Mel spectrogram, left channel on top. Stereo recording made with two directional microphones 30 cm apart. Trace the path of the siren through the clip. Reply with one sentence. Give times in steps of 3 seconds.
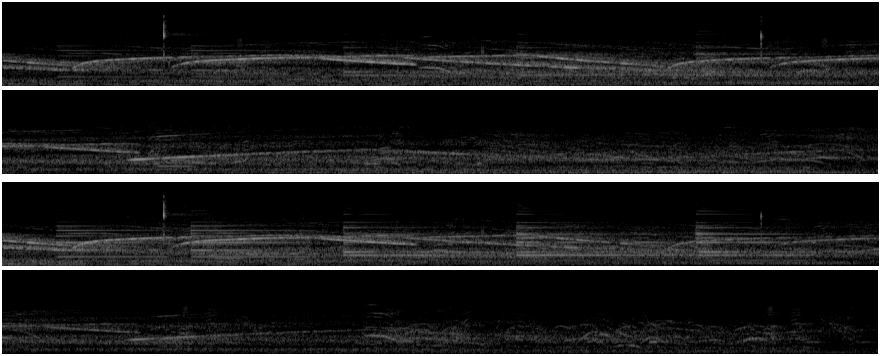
In this clip you hear the siren in the centre from 0 s and on the left from 3 s.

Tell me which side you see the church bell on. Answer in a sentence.
You can hear the church bell on the right.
